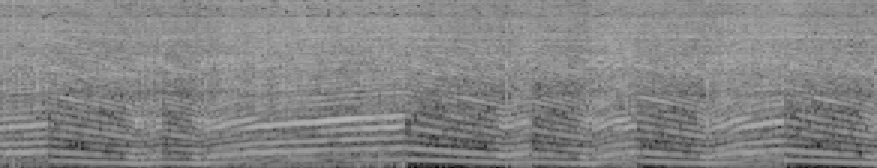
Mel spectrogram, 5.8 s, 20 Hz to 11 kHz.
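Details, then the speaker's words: Stihl MS260 chainsaw with a lot of running time, revving up and down: loose metallic rattle under the engine note that rises with speed; worn piston skirt, piston slap, probably okay for light use. "Well, that rattle I thought I heard before, got a worn piston skirt."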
